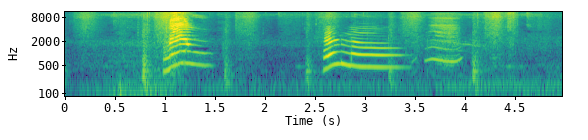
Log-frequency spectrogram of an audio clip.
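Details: Talking pet parrot indoors gives two clear nasal calls, each jumping up and then holding a level, slowly falling tone, followed by a short softer syllable, with faint room noise.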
